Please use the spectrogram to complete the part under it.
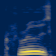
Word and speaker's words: krewe: And that's where the crews came into place, right? And by crew, it's spelled K-R-E-W-E, but there are a whole bunch of organizations that throw on these parades, right?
